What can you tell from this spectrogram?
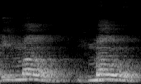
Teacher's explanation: Praticamente você não ouve o O. Então é uma semivogal.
